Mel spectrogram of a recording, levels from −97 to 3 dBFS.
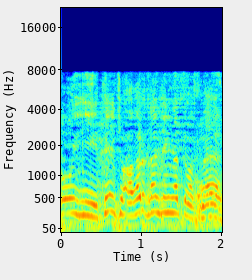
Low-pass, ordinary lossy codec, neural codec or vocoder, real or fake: none; none; codec, 16 kHz, 16 kbps, FreqCodec, smaller model; fake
